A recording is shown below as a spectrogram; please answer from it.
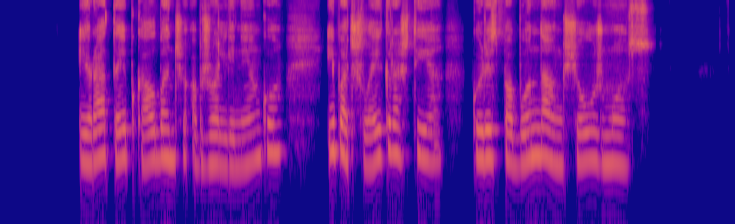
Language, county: Lithuanian, Klaipėda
